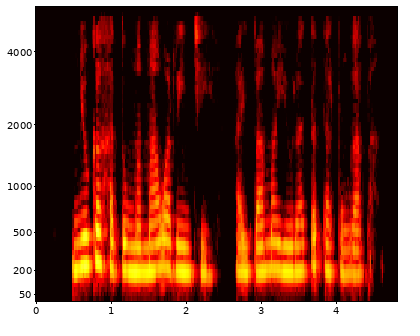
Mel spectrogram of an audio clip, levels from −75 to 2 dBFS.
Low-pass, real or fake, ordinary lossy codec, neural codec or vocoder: 5.4 kHz; real; MP3, 24 kbps; none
